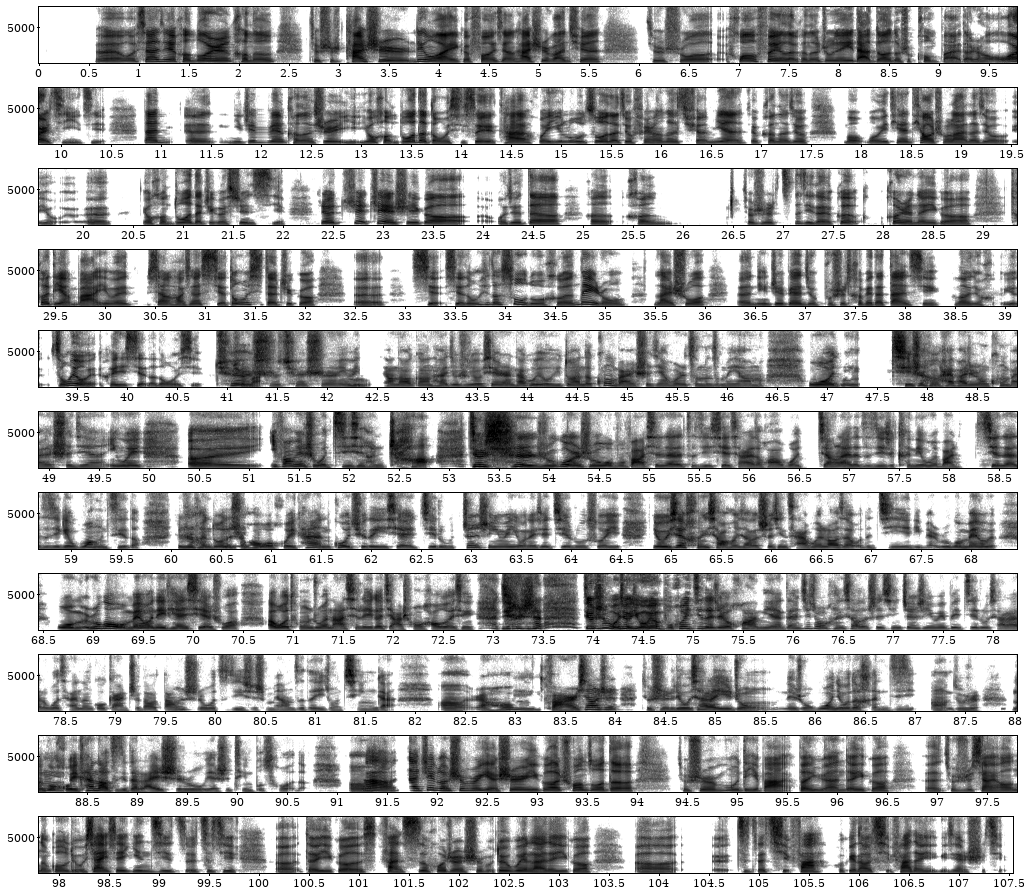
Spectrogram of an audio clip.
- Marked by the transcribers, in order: lip smack; laughing while speaking: "就是"; laughing while speaking: "就是"; other background noise
- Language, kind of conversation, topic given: Chinese, advice, 写作怎样能帮助我更了解自己？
